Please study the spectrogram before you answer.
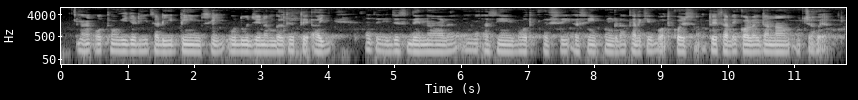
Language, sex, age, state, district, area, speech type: Punjabi, male, 18-30, Punjab, Bathinda, rural, spontaneous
